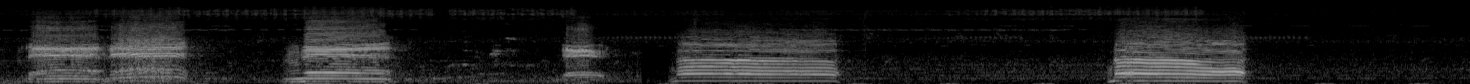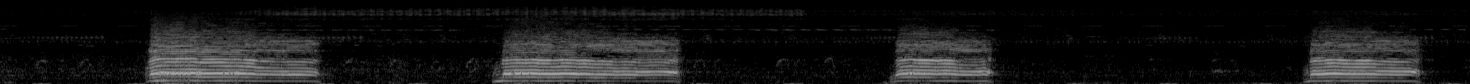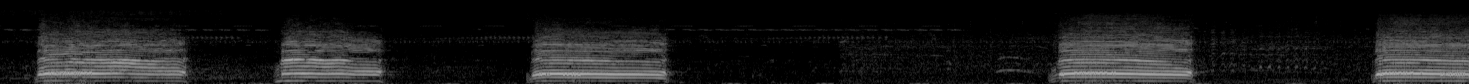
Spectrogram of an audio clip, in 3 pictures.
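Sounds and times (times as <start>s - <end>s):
sheep bleating: 0.2s - 2.0s, 2.9s - 4.0s, 5.6s - 6.1s, 6.8s - 8.4s, 11.1s - 12.5s, 16.2s - 18.0s, 19.7s - 21.5s, 23.6s - 24.7s, 27.8s - 29.0s, 32.2s - 33.3s, 34.7s - 36.1s, 40.0s - 42.6s, 43.2s - 44.0s.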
